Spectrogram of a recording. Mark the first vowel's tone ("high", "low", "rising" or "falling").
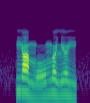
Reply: falling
